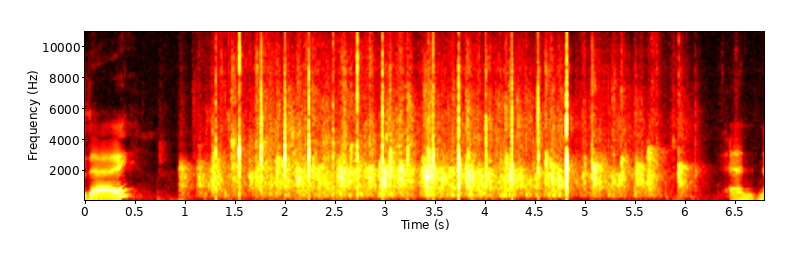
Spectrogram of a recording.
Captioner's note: applause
